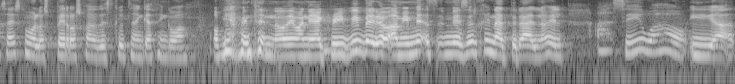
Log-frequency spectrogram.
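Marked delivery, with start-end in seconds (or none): 6.0-6.9 high, soft, warm, engaged, encouraging voice. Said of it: "inclinar la cabeza ... me surge natural".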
